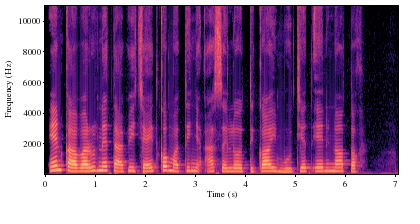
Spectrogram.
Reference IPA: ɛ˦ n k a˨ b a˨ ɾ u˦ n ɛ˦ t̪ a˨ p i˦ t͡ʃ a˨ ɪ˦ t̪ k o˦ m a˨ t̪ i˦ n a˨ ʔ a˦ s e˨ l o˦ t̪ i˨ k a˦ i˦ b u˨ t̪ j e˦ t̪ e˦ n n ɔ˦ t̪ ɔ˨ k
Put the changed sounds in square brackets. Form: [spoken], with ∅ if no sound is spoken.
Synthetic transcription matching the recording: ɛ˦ n k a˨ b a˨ ɾ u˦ n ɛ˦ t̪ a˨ p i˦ t͡ʃ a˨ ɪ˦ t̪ k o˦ m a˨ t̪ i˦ [ɲ] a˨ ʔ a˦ s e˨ l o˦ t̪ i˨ k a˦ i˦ [m] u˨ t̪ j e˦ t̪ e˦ n n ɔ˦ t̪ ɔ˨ k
